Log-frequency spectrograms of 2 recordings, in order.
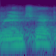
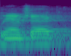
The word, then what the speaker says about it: Ramczyk: with Teron Armstead and Mike Ramczyk, or Ryan Ramczyk, I think is how you say his name. Ramczyk.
